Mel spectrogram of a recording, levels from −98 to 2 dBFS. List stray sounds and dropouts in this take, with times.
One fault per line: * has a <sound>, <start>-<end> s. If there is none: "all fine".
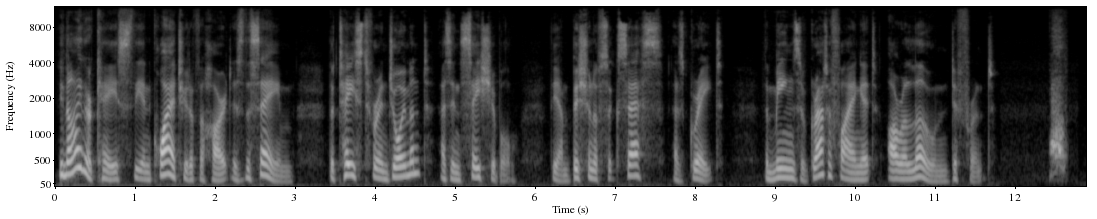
* has a bark, 12.4-12.7 s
